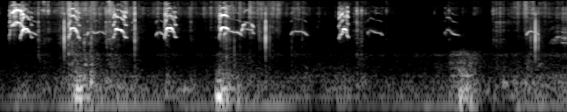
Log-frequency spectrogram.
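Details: Very hot young common starlings in a nest, their parent nearby: sharp, high-pitched squeaks and short bent chirps in bursts over the first half, then sparser single chirps, with occasional low bumping noises.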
